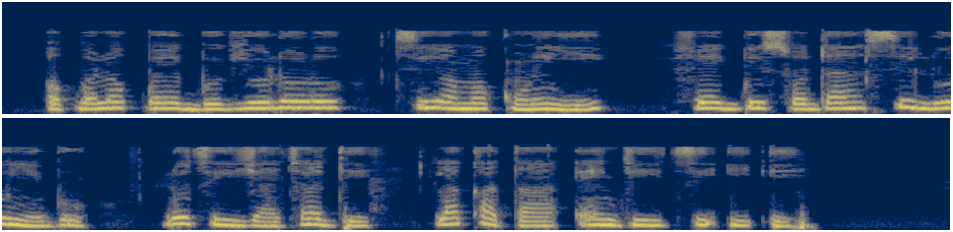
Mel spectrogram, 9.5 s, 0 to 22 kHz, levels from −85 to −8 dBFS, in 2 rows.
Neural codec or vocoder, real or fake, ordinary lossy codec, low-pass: vocoder, 24 kHz, 100 mel bands, Vocos; fake; AAC, 24 kbps; 10.8 kHz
